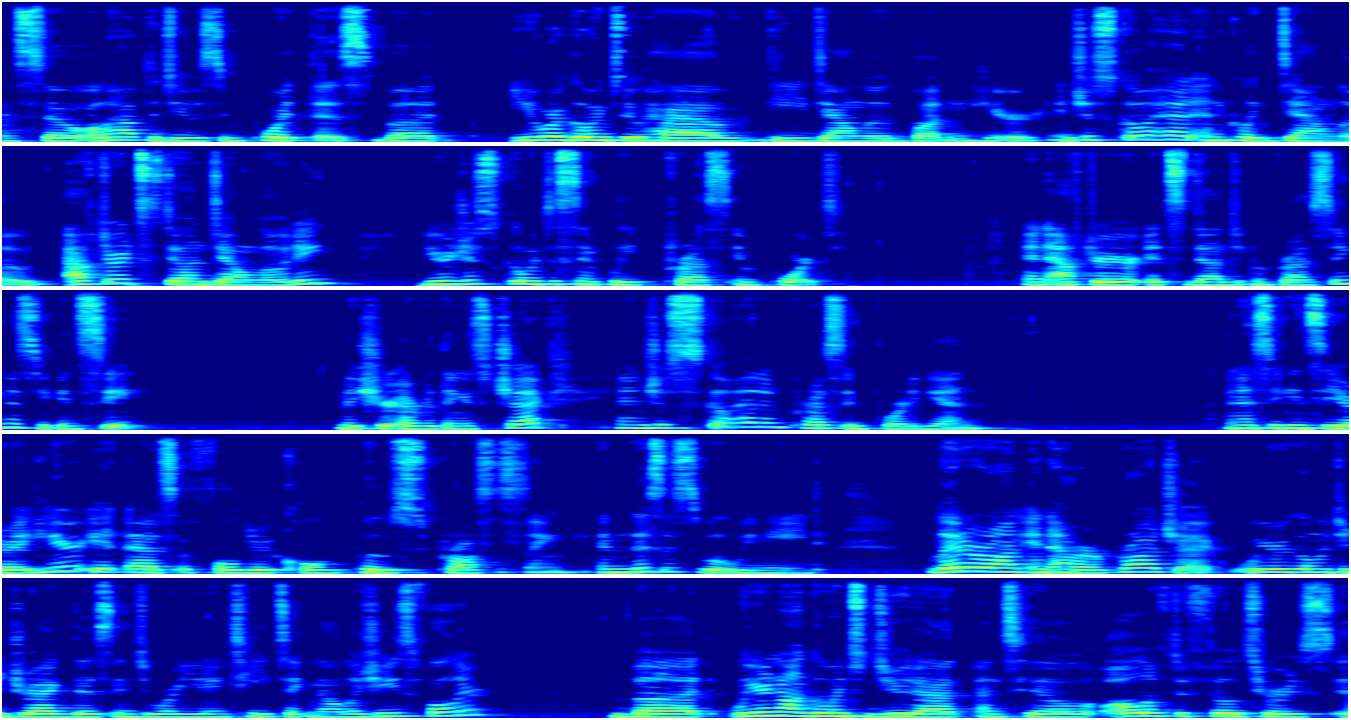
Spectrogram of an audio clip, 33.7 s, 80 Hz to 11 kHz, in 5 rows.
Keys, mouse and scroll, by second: 10.8 click, 15.2-18.4 drag, 20.3 click, 27.8 click.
